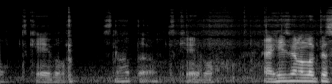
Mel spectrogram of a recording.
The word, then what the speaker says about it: Cavill: Someone pronounces him Carville or Cavill or something like that every time I watch reviews with anything in him. So. Well, there is no R, so.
